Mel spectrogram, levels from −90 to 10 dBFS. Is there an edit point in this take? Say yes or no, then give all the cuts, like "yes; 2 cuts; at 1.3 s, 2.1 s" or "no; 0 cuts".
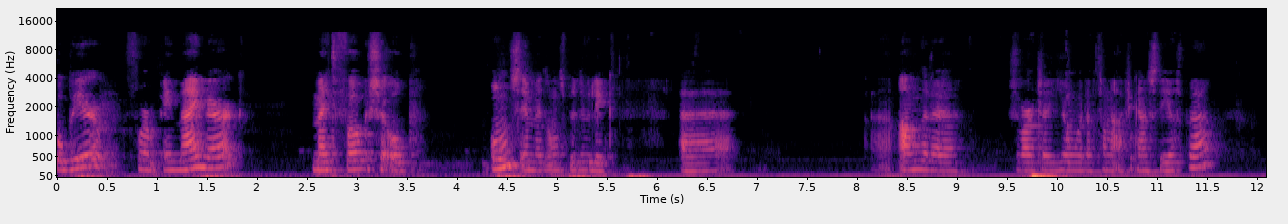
no; 0 cuts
